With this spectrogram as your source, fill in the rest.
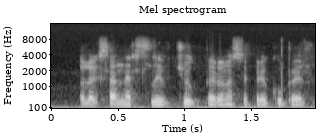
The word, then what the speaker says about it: Oleksandr Slivchuk: ¿Estoy pronunciando bien su nombre y su apellido o cómo se pronuncia? Alexander Slivchuk, pero no se preocupe, es un nombre complicado.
